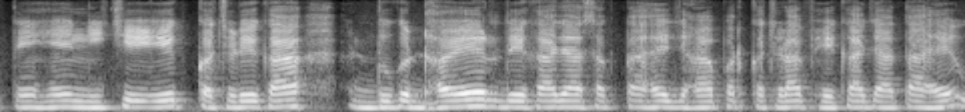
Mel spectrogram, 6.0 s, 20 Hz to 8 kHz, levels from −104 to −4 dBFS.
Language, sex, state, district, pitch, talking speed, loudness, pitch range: Hindi, male, Uttar Pradesh, Jalaun, 165 Hz, 200 wpm, -17 LUFS, 160-170 Hz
